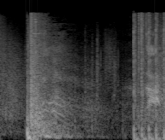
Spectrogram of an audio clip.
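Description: Two loud gunshot bursts ring out in Uncharted: Drake's Fortune, the first a sharp blast with a long reverberant tail, the second a quick cluster of shots about a second and a half later.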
